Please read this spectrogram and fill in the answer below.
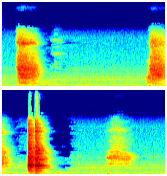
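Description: A weightlifter's hard, forceful exhales at the end of a set of heavy overhead presses, in short half-second breaths. About four seconds in, the loaded barbell is set down with a loud metal clank, the loudest sound. A fainter breath follows near the end.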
